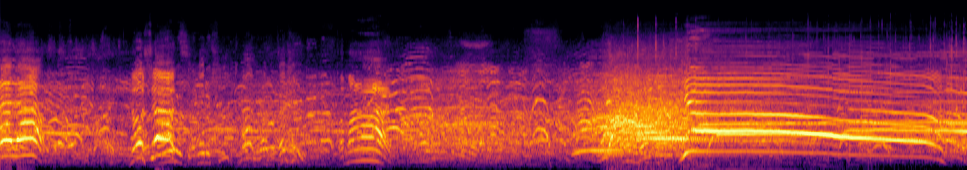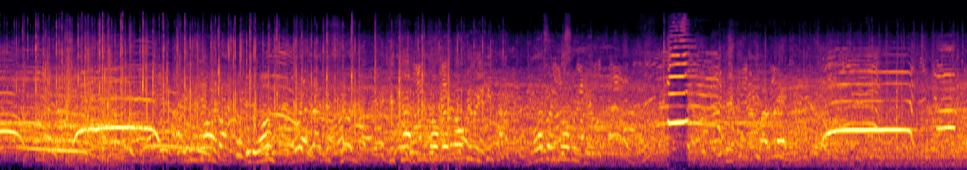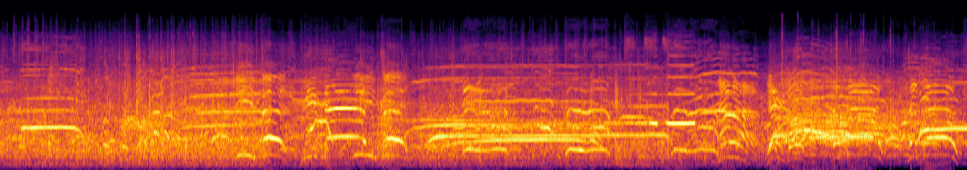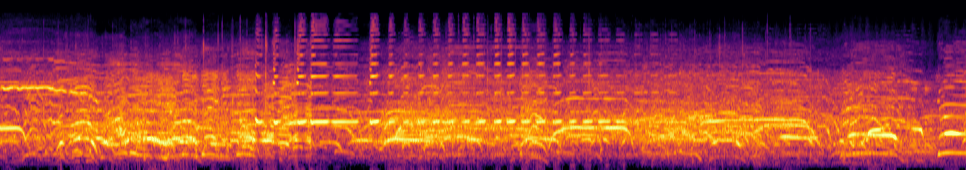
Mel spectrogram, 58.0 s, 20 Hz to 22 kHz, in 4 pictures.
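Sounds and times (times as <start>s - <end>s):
spectators shouting and cheering: 0.0s - 58.0s
fast repeating buzz: 47.4s - 53.7s.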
